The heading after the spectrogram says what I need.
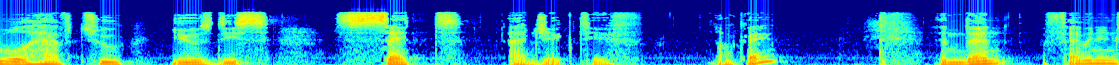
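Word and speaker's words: cette: if you listen carefully the masculine form here set and The Feminine form here set you write them differently but then you pronounce them the same way all right for the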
